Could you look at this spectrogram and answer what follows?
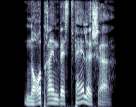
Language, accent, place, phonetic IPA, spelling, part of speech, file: German, Germany, Berlin, [ˌnɔʁtʁaɪ̯nvɛstˈfɛːlɪʃɐ], nordrhein-westfälischer, adjective, De-nordrhein-westfälischer.ogg
- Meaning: 1. comparative degree of nordrhein-westfälisch 2. inflection of nordrhein-westfälisch: strong/mixed nominative masculine singular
